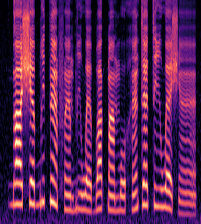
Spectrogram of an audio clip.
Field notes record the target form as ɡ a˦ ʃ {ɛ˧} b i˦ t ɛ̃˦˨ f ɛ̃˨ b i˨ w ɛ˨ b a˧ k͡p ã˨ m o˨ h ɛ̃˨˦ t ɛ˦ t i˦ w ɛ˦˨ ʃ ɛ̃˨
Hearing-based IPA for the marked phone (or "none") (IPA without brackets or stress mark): ɛ˦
